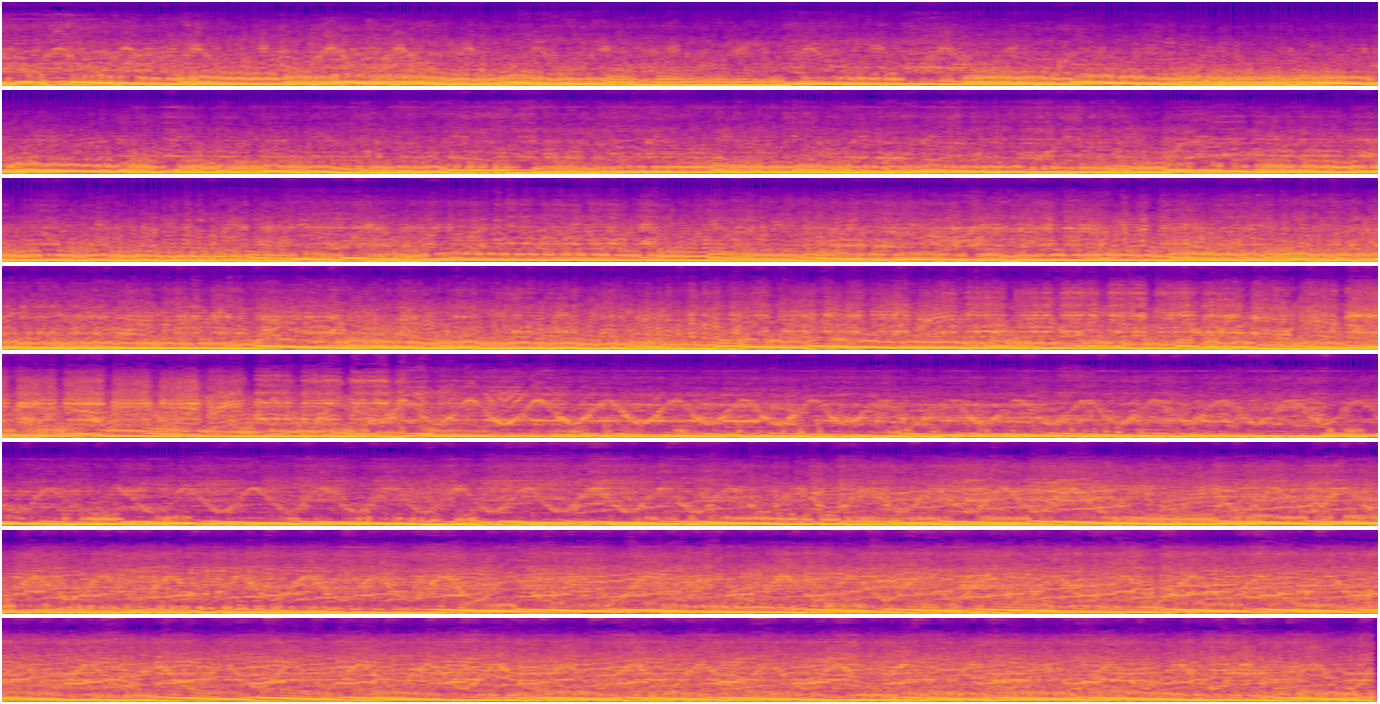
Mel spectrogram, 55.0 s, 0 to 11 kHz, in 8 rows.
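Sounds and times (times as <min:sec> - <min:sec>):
loud dj music with heavy bass: 0:00.0 - 0:55.0
siren-like falling pitch sweeps: 0:00.0 - 0:55.0.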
